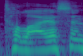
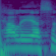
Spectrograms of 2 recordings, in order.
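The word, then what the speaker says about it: Taliesin: good mispronunciation oh uh tasin has been fun uh talas although that is actually like the Welsh pronunciation I believe it it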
